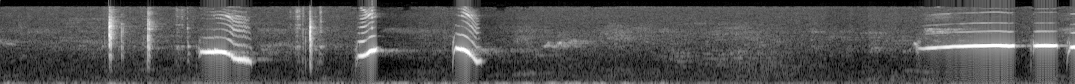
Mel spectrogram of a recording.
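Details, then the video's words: White-rumped shama song played to provoke a lazy bird into singing; a handful of separate curving whistles with sharp clicks between them, then a long steady whistled note near the end. "PANCINGAN MURAI BATU BONGKAR ISIAN GACOR, MURAI BATU MALAS NAIK EMOSI LANGSUNG BUNYI GACOR."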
